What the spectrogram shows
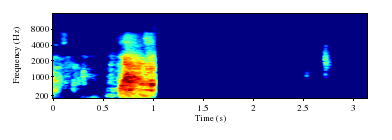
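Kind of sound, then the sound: animal, dogs barking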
